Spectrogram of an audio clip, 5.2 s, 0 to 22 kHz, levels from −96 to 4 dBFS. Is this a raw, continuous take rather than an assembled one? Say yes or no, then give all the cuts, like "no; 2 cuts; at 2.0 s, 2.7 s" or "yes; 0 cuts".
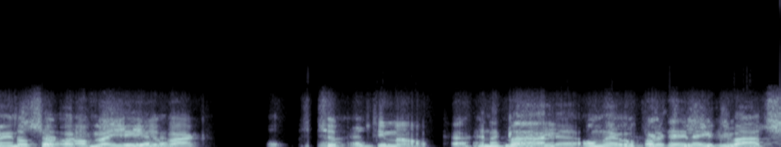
no; 1 cut; at 3.0 s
